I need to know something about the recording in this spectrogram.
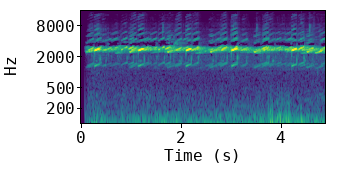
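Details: A dense spring peeper chorus in a swamp: countless high, piercing peeps overlapping into a continuous shrill ringing.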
